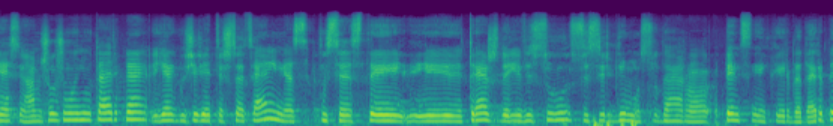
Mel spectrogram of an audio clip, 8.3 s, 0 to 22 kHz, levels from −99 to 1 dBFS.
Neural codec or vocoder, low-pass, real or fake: codec, 44.1 kHz, 2.6 kbps, SNAC; 14.4 kHz; fake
